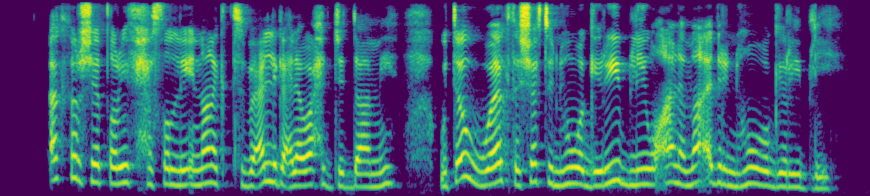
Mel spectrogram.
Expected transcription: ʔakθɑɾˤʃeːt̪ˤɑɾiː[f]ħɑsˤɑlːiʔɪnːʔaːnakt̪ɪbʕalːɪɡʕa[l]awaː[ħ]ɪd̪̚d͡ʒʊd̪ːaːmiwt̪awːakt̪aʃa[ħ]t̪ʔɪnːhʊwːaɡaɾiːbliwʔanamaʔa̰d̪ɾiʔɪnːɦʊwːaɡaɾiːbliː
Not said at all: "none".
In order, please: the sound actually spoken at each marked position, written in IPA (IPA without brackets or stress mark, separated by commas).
f, l, ħ, f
